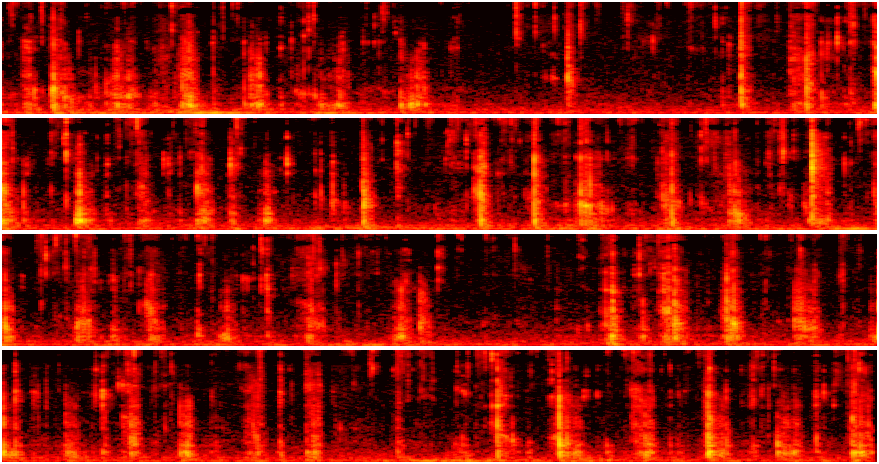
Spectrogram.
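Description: A woman smacks her lips close to a microphone.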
